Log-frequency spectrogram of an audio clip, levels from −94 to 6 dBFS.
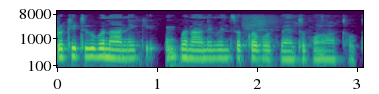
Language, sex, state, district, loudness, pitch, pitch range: Hindi, female, Uttarakhand, Uttarkashi, -20 LUFS, 190 Hz, 180-210 Hz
